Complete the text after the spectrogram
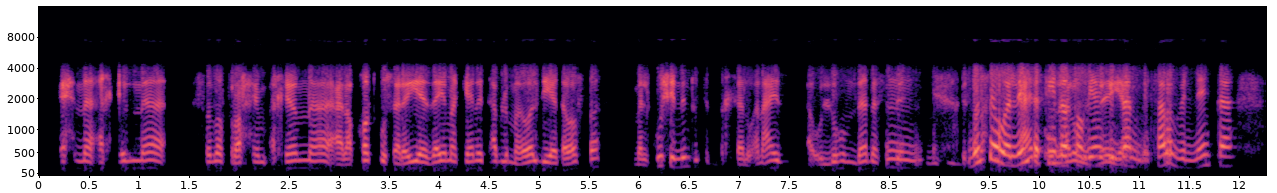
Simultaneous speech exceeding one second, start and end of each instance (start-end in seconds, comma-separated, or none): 9.3-11.0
